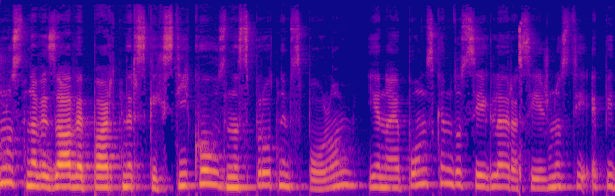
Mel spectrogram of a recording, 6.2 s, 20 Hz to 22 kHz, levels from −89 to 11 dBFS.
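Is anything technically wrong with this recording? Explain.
Yes, there are two separate problems in this speech clip.

The first is damaged data in a compressed stream, heard twice: from 1.69 to 1.77 s and again from 5.14 to 5.22 s. Each time a short stretch of the encoded data is corrupt, so the decoder can't make sense of those frames, loses its place, and hunts for the next valid frame header. You hear a brief glitch of roughly 80 ms.

The second is one channel dropping out, from 2.56 s right through to the end. The level drops abruptly by about 6 dB and stays there. That step is what you'd expect when a stereo recording is folded to mono and one side goes silent: the half of the sum that came from the missing channel vanishes, and anything that lived only on that side is gone too. A lost channel is the likely cause here.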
